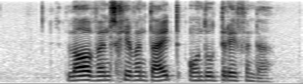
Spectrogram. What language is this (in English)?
Afrikaans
